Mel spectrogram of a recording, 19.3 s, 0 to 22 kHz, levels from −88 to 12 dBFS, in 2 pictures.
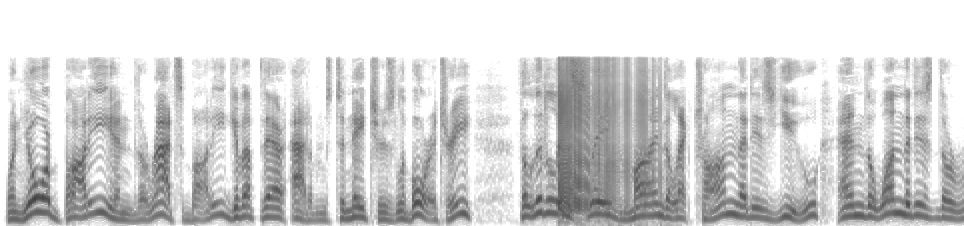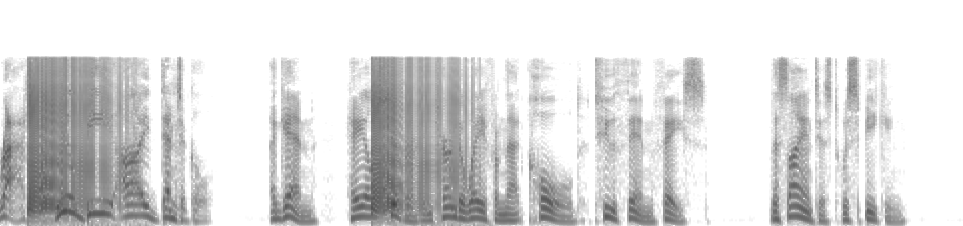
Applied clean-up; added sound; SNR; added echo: none; Fart; -4 dB; none.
